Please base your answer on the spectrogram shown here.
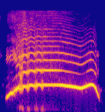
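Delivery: loud, high whoop; excited shout. Acted. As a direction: cheer it out big. Shows move learned from friend.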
